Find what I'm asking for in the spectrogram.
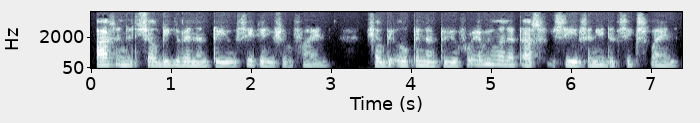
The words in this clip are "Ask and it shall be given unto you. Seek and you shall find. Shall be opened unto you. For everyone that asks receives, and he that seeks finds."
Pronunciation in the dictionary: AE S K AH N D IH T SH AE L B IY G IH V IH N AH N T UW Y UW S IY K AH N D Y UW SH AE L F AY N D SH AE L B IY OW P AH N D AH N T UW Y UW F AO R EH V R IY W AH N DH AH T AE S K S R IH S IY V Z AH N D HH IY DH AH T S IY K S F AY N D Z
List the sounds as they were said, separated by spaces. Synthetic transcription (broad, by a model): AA S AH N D IH T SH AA L B IY G IH V IH N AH N T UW Y UW S IY K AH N Y UW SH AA L F AY N D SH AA L B IY OW P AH N AH N T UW Y UW F AO R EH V R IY W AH N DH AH T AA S S R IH S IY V S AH N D HH IY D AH T S IY K S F AY N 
